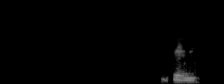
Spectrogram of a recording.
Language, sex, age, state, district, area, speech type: Urdu, male, 18-30, Delhi, North East Delhi, urban, conversation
